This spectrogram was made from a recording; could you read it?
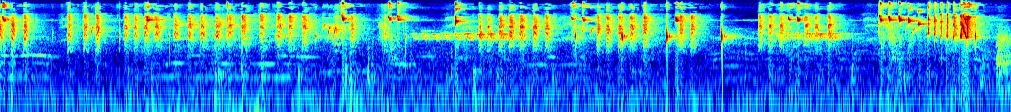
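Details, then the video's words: Eurasian tree sparrow used as a model voice for training songbirds, chattering busily in sharp, rapid chirps that run on almost without a break, with occasional thin whistled notes mixed in. "masteran Burung Gereja: Si Kecil Bersuara Ramai"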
